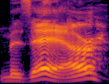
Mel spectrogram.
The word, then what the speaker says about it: Misère: I named myself Brick Miser, later Brick Misère. That's how you actually pronounce it.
